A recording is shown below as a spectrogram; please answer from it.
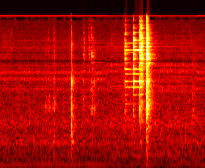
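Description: Metal knife clinking against a ceramic plate while cake is cut on it: a couple of light taps, then a quick run of sharper clinks, the loudest about three seconds in.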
